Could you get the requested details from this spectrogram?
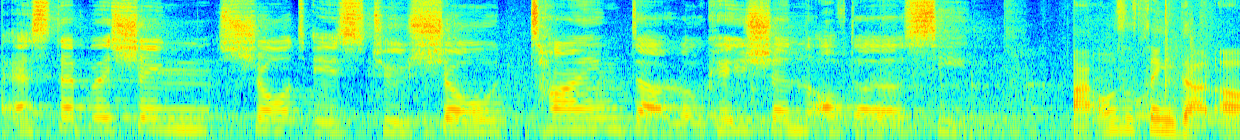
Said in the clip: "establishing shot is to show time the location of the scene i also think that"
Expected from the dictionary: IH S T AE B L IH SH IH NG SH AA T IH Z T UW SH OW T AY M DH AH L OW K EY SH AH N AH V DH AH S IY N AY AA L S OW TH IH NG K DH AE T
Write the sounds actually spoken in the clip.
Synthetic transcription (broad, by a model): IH S T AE B L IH SH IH NG SH AA T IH S T UW SH OW T AY M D AH L OW K EY SH AH N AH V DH AH S IY N AY AA L S OW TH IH NG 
